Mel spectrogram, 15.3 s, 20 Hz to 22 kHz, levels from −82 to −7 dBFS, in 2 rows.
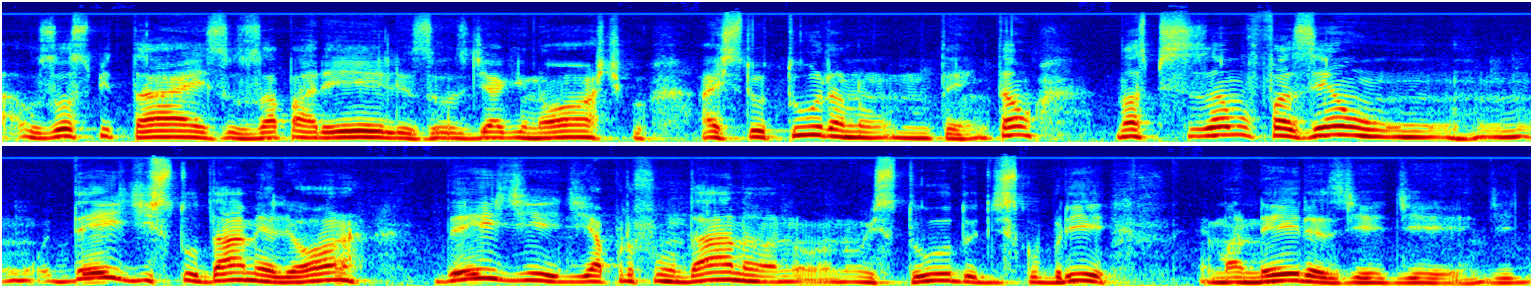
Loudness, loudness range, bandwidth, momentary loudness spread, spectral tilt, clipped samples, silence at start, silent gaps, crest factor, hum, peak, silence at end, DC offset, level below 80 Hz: -13 LUFS; 2 LU; 16.5 kHz; 8 LU; -7.5 dB/octave; under 0.1%; 0 s; none; 12 dB; none; 0 dBFS; 0 s; under 0.1%; -44 dBFS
